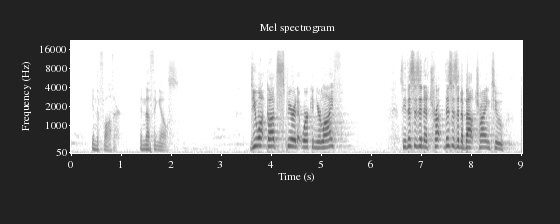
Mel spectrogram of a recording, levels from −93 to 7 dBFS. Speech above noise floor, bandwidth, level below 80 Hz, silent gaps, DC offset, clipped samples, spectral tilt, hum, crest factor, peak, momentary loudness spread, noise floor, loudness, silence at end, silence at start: 41 dB; 15.5 kHz; -74 dBFS; none; under 0.1%; under 0.1%; -4.5 dB/octave; none; 20 dB; -20 dBFS; 21 LU; -79 dBFS; -37 LUFS; 0.4 s; 0.4 s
